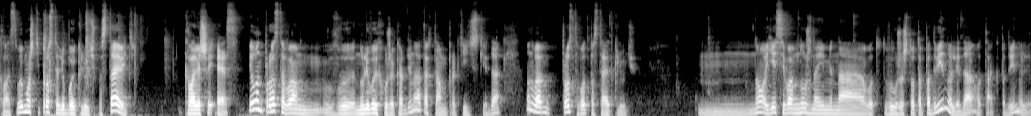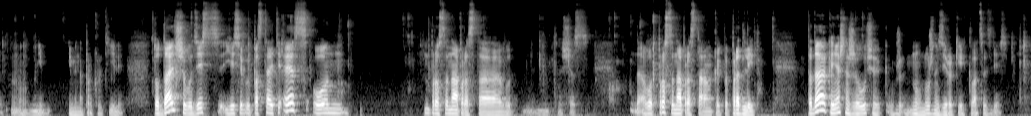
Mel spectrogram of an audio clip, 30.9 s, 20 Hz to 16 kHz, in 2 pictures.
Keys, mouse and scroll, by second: 0.6 s, 8.6 click, 11.9-12.8 drag, 13.7 w, 14.1 click, 15.5 ctrl+z, 15.8 e, 16.4 click, 17.7-18.3 drag, 19.1 a, 19.7 s, 20.0 a, 20.5 alt+middle click, 21.5 click, 21.8 a, 22.3 alt+right click, 22.7 ctrl+z, 23.6 ctrl+z, 24.0 ctrl+z, 24.6 click, 24.9 alt+middle click, 25.1 s, 28.3 click, 30.1 ctrl+z, 30.4 ctrl+z, 30.8 ctrl+z.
